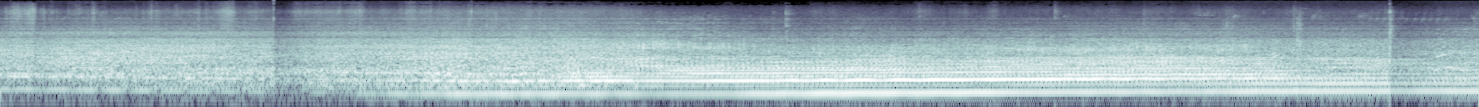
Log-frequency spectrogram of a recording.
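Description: An engine running with a steady low hum, growing louder for several seconds and then easing off, over a general background of outdoor noise.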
